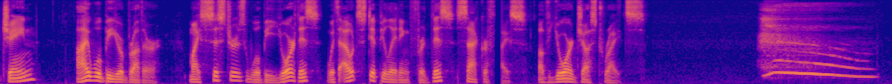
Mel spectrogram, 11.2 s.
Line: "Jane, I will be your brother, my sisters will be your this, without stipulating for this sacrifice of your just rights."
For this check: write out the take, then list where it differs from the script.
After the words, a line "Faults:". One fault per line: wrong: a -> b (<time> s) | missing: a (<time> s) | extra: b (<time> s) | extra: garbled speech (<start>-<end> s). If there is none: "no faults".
"Jane, I will be your brother, my sisters will be your this, without stipulating for this sacrifice of your just rights."
Faults:
no faults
